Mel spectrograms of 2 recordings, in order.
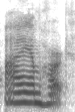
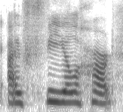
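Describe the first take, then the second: First: Said in the usual way. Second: Slow, FEEL drawn out; stress on feel. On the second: Shown as a demonstration. Teaching how to separate self from hurt, stress on "feel". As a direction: give "feel" a long, deliberate stress. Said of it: "No, you say".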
